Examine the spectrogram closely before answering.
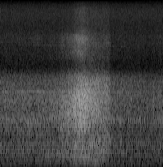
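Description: A bus passes by close.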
